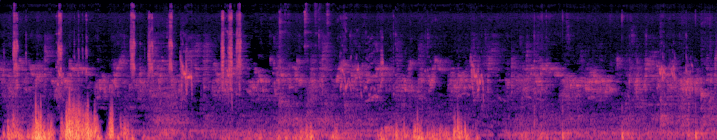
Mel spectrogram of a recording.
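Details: Happy budgerigar chattering: rapid, uneven chirps and warbles repeated about twice a second for ten seconds. Loud low bumps in the first two seconds, then a quieter low rumble.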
